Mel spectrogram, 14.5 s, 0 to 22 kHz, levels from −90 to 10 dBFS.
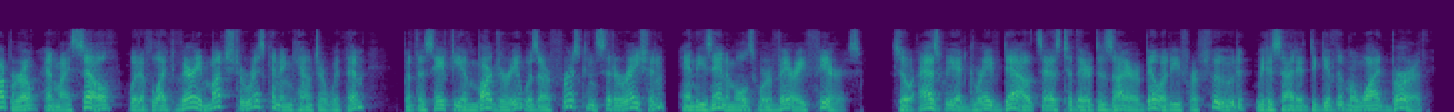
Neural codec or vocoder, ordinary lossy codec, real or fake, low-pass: vocoder, 24 kHz, 100 mel bands, Vocos; MP3, 48 kbps; fake; 7.2 kHz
